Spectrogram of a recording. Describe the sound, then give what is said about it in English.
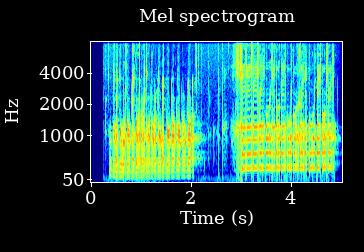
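Someone gargles water in the mouth to imitate the gurgling sounds of a nightingale, in two long bursts, a loud bubbling, voiced warble with a wavering pitch, separated by a brief pause. “And then they took water in their mouth to make them utter the gurgling sounds of the nightingale when they spoke to anyone, so that they might fancy themselves as nightingales.”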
